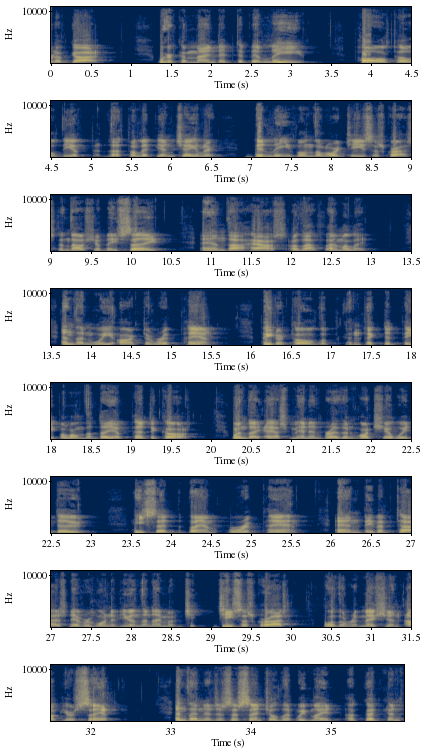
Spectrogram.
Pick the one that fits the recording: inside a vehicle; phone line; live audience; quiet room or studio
live audience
